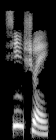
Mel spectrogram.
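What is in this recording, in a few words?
"薪水", Mandarin Chinese; hsk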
